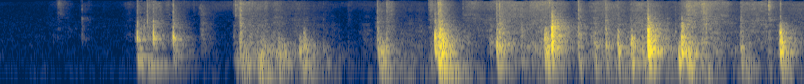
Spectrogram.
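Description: Paper and cardboard packaging being handled: a quick run of crinkles, taps and clicks starting about a second in.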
